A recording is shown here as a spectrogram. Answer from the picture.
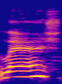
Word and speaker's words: ELAY: I'm your girl LA. Pronounced like LA, like the city on the fender, but I'm breezy.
